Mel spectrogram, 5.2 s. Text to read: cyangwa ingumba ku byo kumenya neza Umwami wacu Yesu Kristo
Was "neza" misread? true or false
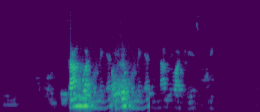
true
